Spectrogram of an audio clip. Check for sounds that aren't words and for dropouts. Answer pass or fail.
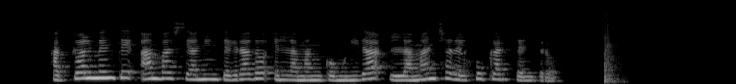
fail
